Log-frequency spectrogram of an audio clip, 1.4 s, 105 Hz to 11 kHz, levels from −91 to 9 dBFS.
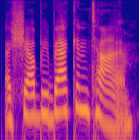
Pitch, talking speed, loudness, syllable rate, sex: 230 Hz, 260 wpm, -18 LUFS, 4.7 syllables/s, female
